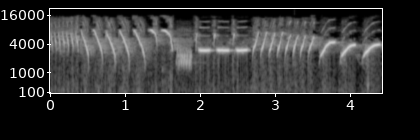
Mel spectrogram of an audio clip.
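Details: Canary mating song with rapid falling whistled notes, a low nasal burst, steady flat whistled tones repeated three times, then more descending and rising slurred whistles.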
